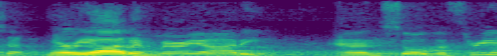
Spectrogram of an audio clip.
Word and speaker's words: Mariota: How do you pronounce that? Mariotti.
